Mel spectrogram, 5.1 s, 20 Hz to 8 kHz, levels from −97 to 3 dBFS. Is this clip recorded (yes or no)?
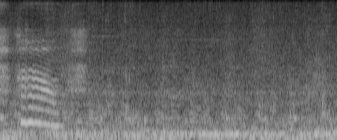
yes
